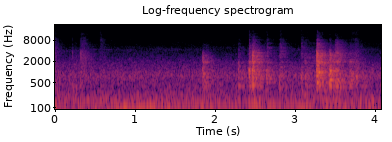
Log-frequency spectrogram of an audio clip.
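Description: A few short knocks and rustles of objects being handled on a workbench, the loudest about three and a quarter seconds in, over a low steady hum.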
